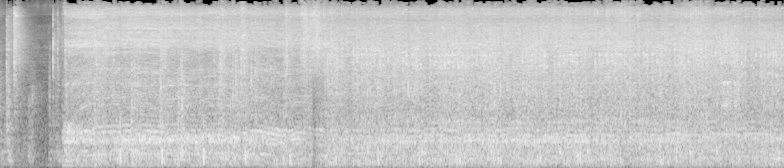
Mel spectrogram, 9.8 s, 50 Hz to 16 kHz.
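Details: 1930s Paces Races horse-racing payout slot machine after restoration and repair, started with English pennies: brief pause, then steady, even mechanical churn with light rapid clicking through its cycle; running normally.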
